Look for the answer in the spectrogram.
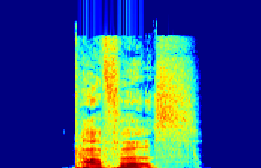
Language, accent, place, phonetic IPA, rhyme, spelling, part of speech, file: German, Germany, Berlin, [ˈtafəs], -afəs, taffes, adjective, De-taffes.ogg
- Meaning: strong/mixed nominative/accusative neuter singular of taff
